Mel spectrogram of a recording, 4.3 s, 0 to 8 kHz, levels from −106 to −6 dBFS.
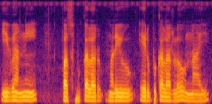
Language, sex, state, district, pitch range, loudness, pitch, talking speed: Telugu, male, Telangana, Mahabubabad, 110-115 Hz, -21 LUFS, 110 Hz, 115 wpm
